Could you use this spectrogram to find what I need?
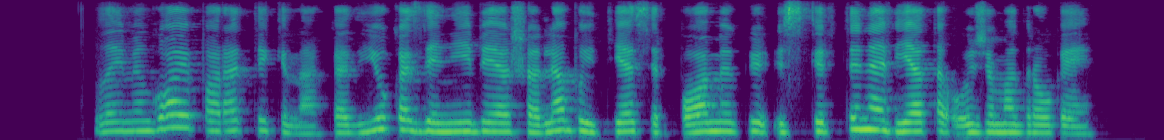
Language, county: Lithuanian, Klaipėda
